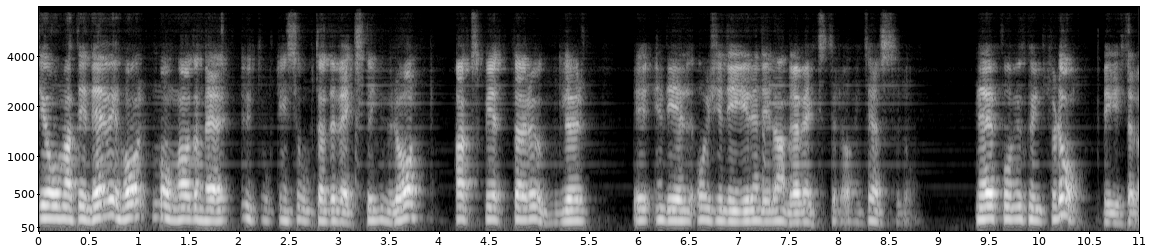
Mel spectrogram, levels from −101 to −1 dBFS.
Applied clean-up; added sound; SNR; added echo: neural mask model DeepFilterNet 3.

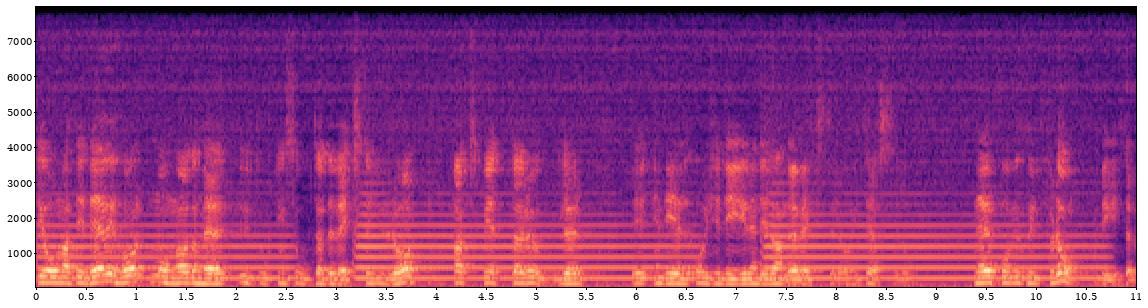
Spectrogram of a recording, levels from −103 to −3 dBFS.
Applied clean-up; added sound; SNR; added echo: none; Trumpet; 9 dB; reverberation time 0.3 s.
